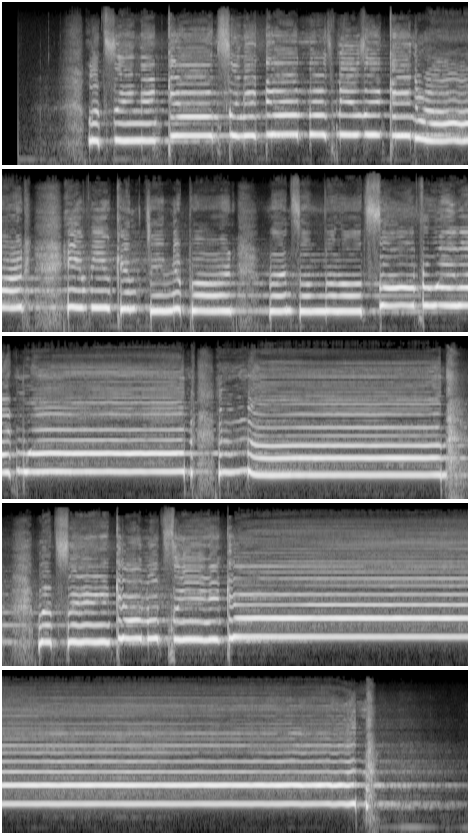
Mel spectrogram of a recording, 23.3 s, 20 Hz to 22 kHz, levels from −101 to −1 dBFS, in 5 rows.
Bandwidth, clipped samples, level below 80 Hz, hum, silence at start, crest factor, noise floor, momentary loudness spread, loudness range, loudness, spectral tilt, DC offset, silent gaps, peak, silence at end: 18 kHz; under 0.1%; -68 dBFS; none; 0.7 s; 10 dB; -51 dBFS; 6 LU; 4 LU; -13 LUFS; 0.5 dB/octave; under 0.1%; none; -2 dBFS; 0.55 s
